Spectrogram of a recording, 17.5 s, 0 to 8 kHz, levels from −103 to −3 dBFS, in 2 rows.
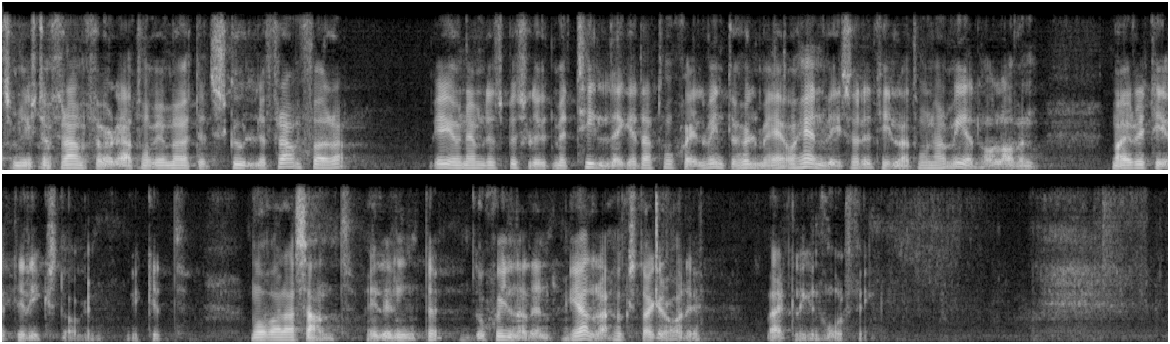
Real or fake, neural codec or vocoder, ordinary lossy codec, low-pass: fake; vocoder, 22.05 kHz, 80 mel bands, HiFi-GAN; none; 7.2 kHz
